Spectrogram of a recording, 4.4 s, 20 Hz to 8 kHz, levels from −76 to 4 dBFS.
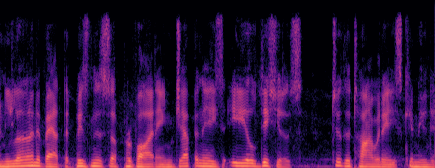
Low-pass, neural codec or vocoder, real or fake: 7.2 kHz; codec, 24 kHz, 3 kbps, HILCodec; fake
